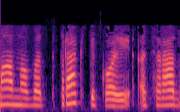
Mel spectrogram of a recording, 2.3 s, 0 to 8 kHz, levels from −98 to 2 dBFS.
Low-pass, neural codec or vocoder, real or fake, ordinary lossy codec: 7.2 kHz; none; real; MP3, 24 kbps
